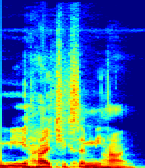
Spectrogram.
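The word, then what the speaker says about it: Csikszentmihalyi: by a renowned psychologist by the name of Mii CH Mii he's a Hungarian and that is the correct way to pronounce his name and so he basically uh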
